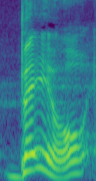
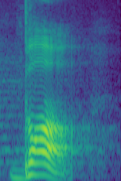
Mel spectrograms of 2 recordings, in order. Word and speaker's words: Baal: I need to stop here and point out that there are some people who feel like the pronunciation of B-A-A-L is Baal, while others think it should be pronounced B-A-A-L, ball.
